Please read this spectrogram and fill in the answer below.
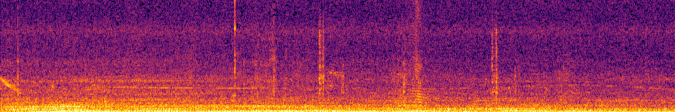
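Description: A fly buzzing in a steady drone around a fresh buffalo carcass, with a brief drop in pitch as it comes in, plus a few faint ticks. A single sharp click right at the end.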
